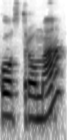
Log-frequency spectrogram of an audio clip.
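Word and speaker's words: Кострома: quieren la que no tiene el acento se pronuncia como aunque si yo digo a mi ciudad se llama kostromá pero en ruso le llamamos trama castro y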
